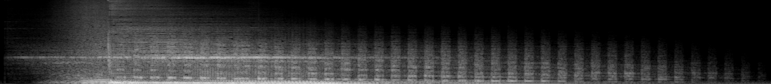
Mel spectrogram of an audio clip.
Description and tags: WHOOSH-HIT-FALLER
Cinematic IMPACT/BRAAM fx created with synths and various sounds.
film, impact, synth, sci-fi, fx, hit, suspense, movie, cinematic, dramatic, sound-design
